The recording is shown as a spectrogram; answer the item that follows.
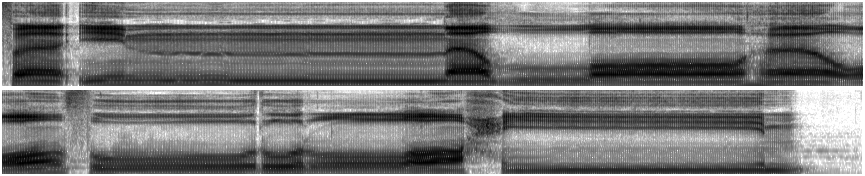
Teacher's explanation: nun tasydid ditahan yang lama. Lafaz Allah yang ditebalkan.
